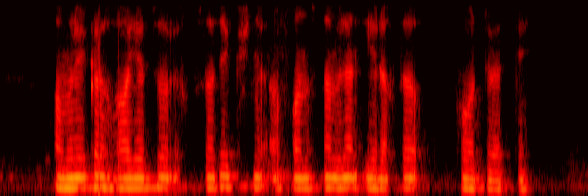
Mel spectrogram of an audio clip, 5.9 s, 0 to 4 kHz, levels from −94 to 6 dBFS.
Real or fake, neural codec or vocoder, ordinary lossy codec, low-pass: real; none; Opus, 16 kbps; 3.6 kHz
